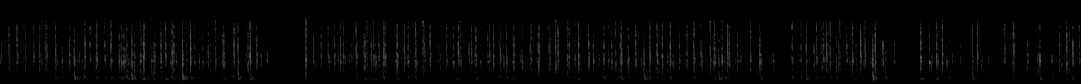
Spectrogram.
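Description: A compact Mojo68 mechanical keyboard in a transparent acrylic case with cream and orange plastic keycaps is typed on quickly with the fingertips of both hands. Rapid, bright, dry clacks run in a steady stream, with short pauses near the third and ninth seconds and one sharp louder click just after the three-second mark.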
